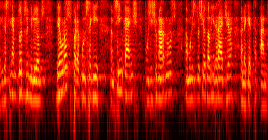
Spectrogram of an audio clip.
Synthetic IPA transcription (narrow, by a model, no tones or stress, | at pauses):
iðəst̪inɛmd̪od͡zəmilionzd̪ɛwɾuspəɾəkunsəɣiənsiŋkaɲspuzisiunaɾnuzəmunisit̪usiod̪əlˠɣiɣəɾad͡ʒəənəkɛt̪an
